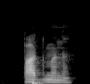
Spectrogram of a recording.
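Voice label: "падмыны", Komi, male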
